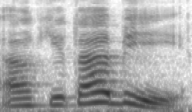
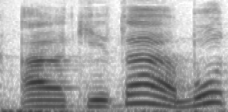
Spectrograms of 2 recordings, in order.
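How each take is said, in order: First: The word ends with an 'i' vowel. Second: The word ends with a 'u' vowel. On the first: The speaker calls it wrong. "tidak boleh kasroh" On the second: The speaker calls it right. "Awal kalimat itu harus dhamma"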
